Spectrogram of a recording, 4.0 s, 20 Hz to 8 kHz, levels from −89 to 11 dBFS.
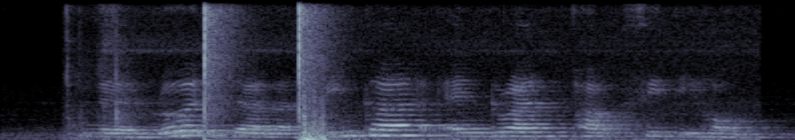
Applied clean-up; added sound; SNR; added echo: none; Fire; 1 dB; reverberation time 0.6 s.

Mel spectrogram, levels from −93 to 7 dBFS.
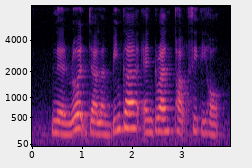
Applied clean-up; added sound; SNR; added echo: none; none; none; none.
